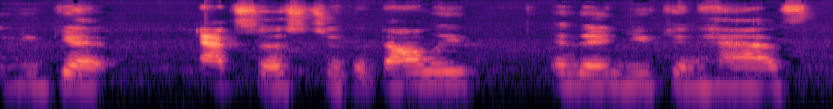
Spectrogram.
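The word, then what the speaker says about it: DALL-E: mispronounce this right, but I think it's pronounced Dolly, but it's DALL hyphen E.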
